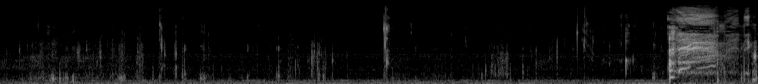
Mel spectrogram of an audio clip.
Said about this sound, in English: Hope people don't mind listening to a bit of chewing. Somebody I know says, don't eat on the radio. Well, the lemon curd is sensational.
